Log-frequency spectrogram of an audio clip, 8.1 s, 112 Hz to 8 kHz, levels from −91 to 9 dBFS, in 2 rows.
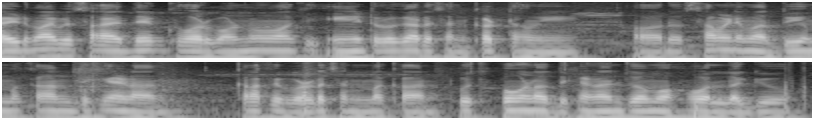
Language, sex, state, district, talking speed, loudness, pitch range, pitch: Hindi, male, Uttarakhand, Uttarkashi, 230 wpm, -18 LUFS, 90-100 Hz, 95 Hz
